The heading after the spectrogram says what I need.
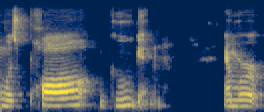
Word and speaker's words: Gauguin: And while his name looks like Gauguin, it's actually pronounced the French Gauguin. Google? He was a fellow, yeah, like Google, but Gauguin.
